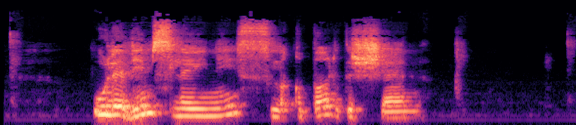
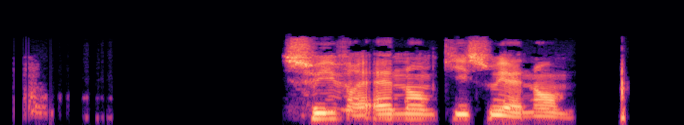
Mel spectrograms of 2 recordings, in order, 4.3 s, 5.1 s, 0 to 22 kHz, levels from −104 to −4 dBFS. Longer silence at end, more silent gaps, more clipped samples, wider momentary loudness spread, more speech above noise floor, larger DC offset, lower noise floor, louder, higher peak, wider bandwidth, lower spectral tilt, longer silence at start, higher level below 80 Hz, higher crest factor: first, 1.2 s vs 0.45 s; second, none vs 0.52-0.61 s, 0.67-0.71 s, 0.85-2.11 s, 4.32-4.63 s; neither; second, 10 LU vs 15 LU; second, 58 dB vs over 73 dB; neither; second, -74 dBFS vs under -90 dBFS; about the same, -16 LUFS vs -17 LUFS; about the same, -2 dBFS vs -2 dBFS; first, 13 kHz vs 7.8 kHz; about the same, -3 dB/octave vs -4 dB/octave; first, 0.7 s vs 0.2 s; about the same, -60 dBFS vs -62 dBFS; about the same, 18 dB vs 18 dB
